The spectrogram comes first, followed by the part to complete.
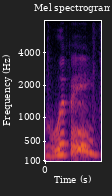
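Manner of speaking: high, hollow fake cheer; sarcastic whoopee. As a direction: cheer without meaning it. Mocking poison resistance stat.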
